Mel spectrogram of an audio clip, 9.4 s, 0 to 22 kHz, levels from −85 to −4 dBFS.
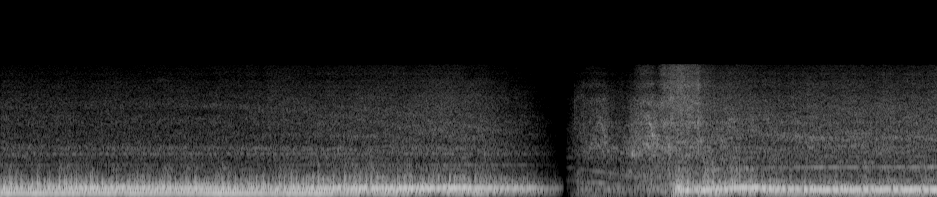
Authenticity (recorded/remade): remade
